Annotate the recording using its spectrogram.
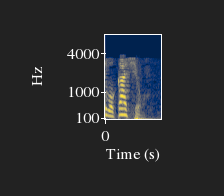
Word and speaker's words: Boccaccio: Giovanni Boccaccio. Boccaccio se escribe B-O-C-C-A-C-C-I-O. Lleva 4 C, lleva su nombre. Boccaccio.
